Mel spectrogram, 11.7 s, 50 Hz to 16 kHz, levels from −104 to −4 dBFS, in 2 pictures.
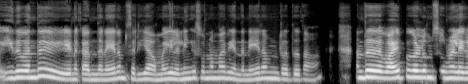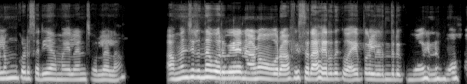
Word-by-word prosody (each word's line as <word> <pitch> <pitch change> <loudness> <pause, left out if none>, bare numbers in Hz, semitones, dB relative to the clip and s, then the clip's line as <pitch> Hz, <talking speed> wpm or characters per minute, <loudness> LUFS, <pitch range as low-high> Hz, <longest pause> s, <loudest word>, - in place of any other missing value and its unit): இது 265 +2 +2
வந்து 270 +4 +1 0.4
எனக்கு 205 0 -6
அந்த 195 0 -5
நேரம் 245 +3 -2
சரியா 215 +1 -4
அமையல. 215 +1 -2
நீங்க 245 +2 -3
சொன்ன 245 0 -4
மாரி 245 -2 -3
அந்த 190 0 -9
நேரம்ன்றது 220 -3 -5
தான். 185 0 -17 0.5
அந்த 270 +2 +4 0.3
வாய்ப்புகளும் 270 +1 +3
சூழ்நிலைகளும் 245 -1 0
கூட 235 - -2
சரியா 215 +1 -2
அமையலைன்னு 200 0 -6
சொல்லலாம். 185 +6 -7 0.6
அமைஞ்சிருந்தா, 270 +4 +2
ஒரு 240 - +3
வேளை 245 +1 +7
நானும் 220 -1 +2
ஒரு 200 - +2
ஆபிசர் 230 -2 0
ஆகுறதுக்கு 215 -3 +1
வாய்ப்புகள் 205 +1 -1
இருந்திருக்குமோ, 195 0 -8
என்னமோ. 215 +2 -5
220 Hz, 155 wpm, -22 LUFS, 200-245 Hz, 0.6 s, வேளை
